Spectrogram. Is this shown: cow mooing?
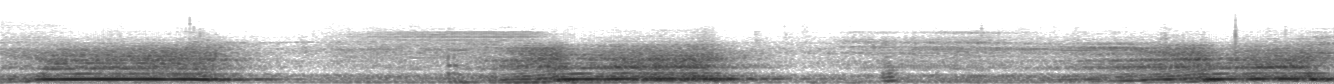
yes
